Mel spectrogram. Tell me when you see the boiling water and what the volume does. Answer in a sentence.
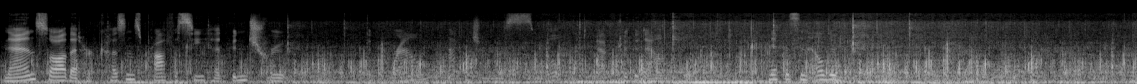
You can hear the boiling water from 0.0 to 11.3 s, getting louder.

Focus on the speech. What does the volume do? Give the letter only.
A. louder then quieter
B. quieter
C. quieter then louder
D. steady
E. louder
C.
